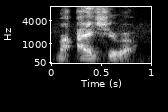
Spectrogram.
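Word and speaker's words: ma'aser: You can find this in numbers 18 21 and Malachi 38-10 and it means tent in the Hebrew and it's pronounced maisher 10% of every penny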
